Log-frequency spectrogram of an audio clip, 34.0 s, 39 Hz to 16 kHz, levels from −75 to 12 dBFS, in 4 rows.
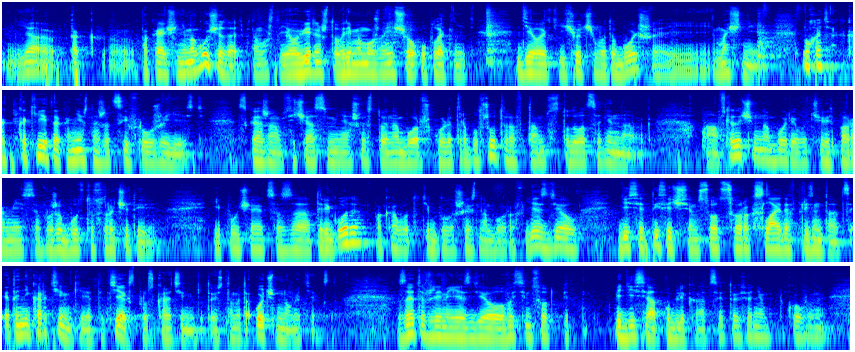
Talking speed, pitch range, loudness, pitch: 170 wpm, 95-110 Hz, -27 LUFS, 100 Hz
